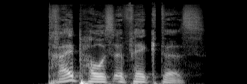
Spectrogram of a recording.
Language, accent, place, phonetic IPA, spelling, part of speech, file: German, Germany, Berlin, [ˈtʁaɪ̯phaʊ̯sʔɛˌfɛktəs], Treibhauseffektes, noun, De-Treibhauseffektes.ogg
- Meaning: genitive singular of Treibhauseffekt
